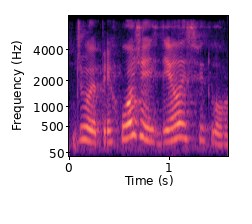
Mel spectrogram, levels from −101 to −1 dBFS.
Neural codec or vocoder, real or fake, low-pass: vocoder, 22.05 kHz, 80 mel bands, HiFi-GAN; fake; 7.2 kHz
